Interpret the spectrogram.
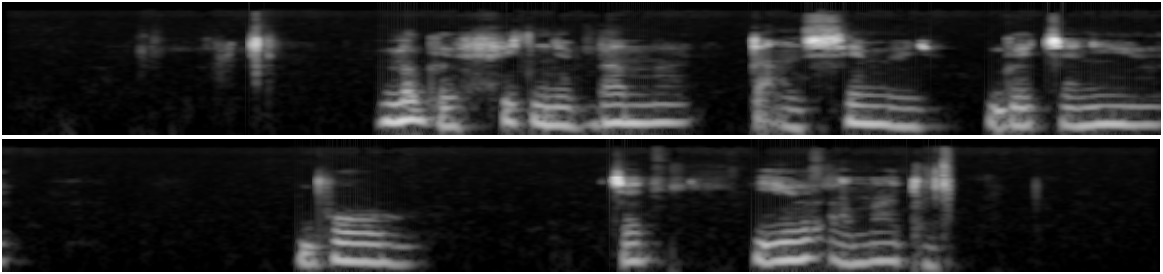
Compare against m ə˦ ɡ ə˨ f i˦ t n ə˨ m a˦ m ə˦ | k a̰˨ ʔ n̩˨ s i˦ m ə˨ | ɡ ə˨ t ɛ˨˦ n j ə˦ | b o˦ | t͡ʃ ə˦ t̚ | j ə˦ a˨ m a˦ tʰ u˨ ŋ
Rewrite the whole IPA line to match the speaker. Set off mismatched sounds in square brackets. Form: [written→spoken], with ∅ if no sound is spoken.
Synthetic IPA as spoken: m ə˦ ɡ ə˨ f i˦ t n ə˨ [m→b] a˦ m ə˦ | [k→t] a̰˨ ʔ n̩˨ s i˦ m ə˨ | ɡ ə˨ [t→t͡ʃ] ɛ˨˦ n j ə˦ | b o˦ | t͡ʃ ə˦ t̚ | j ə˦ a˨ m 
